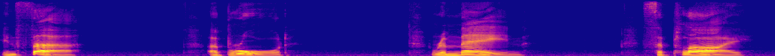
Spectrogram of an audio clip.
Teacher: Notice that now the stressed syllables start high but finish low.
